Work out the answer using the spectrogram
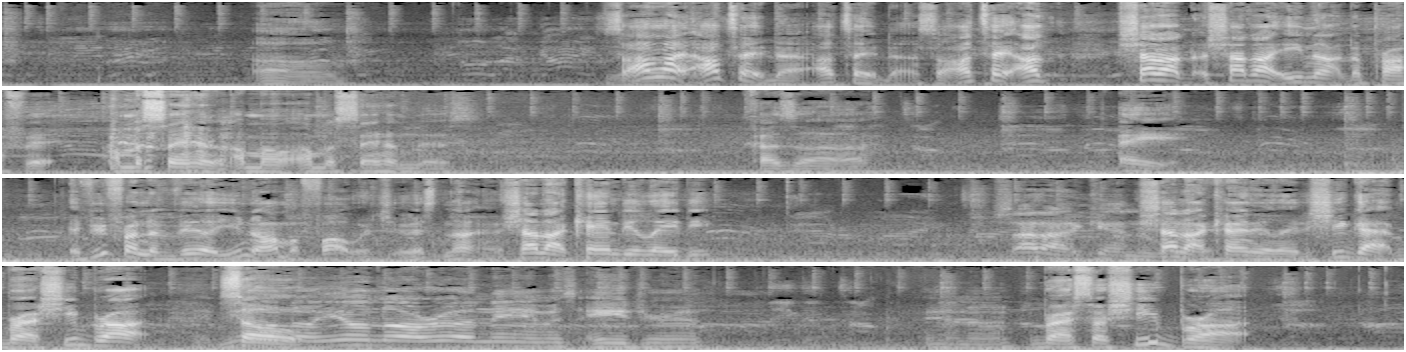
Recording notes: coming LIVE from the Humbly Mobile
